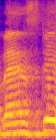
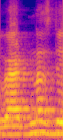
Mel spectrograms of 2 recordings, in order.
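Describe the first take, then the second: First: The middle d sound is left silent. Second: The middle d sound is clearly pronounced. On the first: The speaker calls it right. "इसमें जो डी है ना भाई, ये silent है" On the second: The speaker calls it wrong. "ये वेडनेसडे नहीं होता है"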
